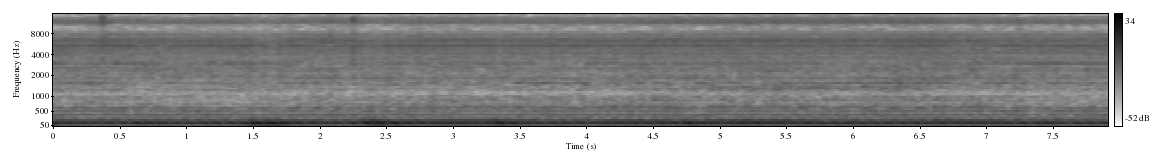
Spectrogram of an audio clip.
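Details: Pre-LP Lamborghini Gallardo 5.0 V10 after alternator replacement: deep, steady idle with an even beat and no knocks, misses or squeals; running smooth and healthy, and the new alternator fixed the charging problem.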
